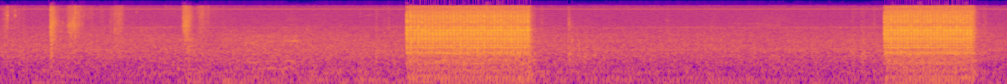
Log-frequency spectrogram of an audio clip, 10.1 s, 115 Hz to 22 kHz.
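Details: 2009 Nissan Rogue with new starter and new battery; bright lights dim sharply when the key is turned: two short bursts of rapid chattering clicks with nothing turning over; the starter clicks and the engine never cranks.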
